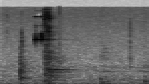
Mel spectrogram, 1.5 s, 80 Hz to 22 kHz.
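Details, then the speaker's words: Bosch Touch & Turn range HDS-255/HDS-25 with no heat: a few crisp, separate clicks as three relays close and open on pressing start, showing the control board switches them normally, yet the oven stays cold. "can you hear this when I press start click click click three relays are closing"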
